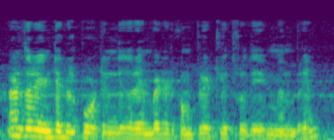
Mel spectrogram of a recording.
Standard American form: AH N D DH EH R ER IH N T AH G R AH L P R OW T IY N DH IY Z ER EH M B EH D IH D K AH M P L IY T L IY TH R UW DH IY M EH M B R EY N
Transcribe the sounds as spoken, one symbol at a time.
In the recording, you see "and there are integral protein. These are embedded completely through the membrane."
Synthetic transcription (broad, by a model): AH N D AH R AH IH N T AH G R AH L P OW T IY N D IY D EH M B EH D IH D K AH M P L IY T L IY T R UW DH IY M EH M B R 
